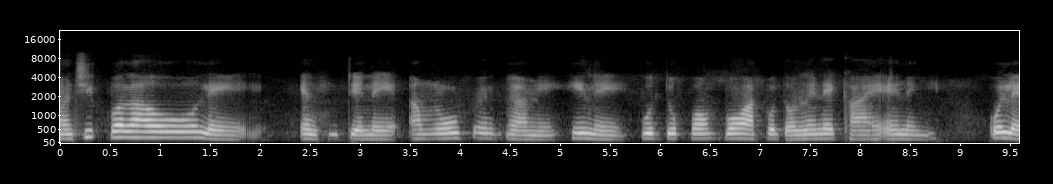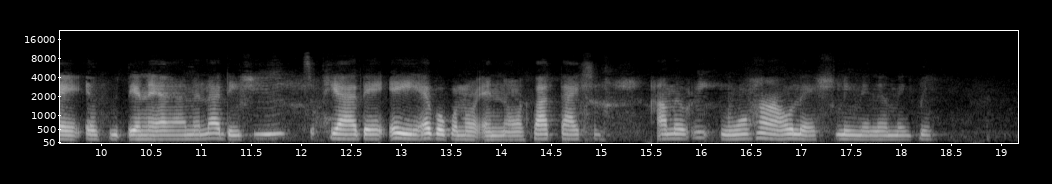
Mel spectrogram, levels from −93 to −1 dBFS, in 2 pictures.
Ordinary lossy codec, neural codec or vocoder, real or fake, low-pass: AAC, 32 kbps; codec, 24 kHz, 0.9 kbps, WavTokenizer, medium speech release version 2; fake; 9.9 kHz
